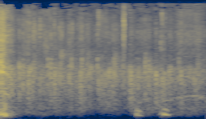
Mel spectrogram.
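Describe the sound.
A crowd claps steadily, a dense patter of many hands that stays fairly even for a couple of seconds, with a few low voice-like bursts mixed in beneath the applause.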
